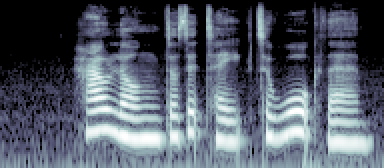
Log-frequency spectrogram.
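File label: English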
